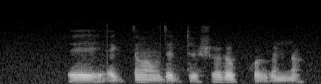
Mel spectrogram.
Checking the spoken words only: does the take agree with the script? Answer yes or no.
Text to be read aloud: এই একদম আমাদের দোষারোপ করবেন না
yes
